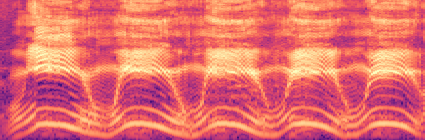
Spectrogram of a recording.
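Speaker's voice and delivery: high repeated wee-wee squeal; mock machine whine; imitated car noise wee. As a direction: squeal like a broken engine. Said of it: "it sounds like this".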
